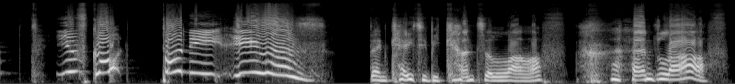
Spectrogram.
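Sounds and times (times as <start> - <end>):
girl screaming loudly: 0.6 - 3.2
speech: 3.7 - 7.3.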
